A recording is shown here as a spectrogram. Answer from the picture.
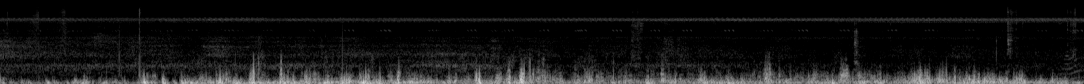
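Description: Wind buffeting the microphone in irregular gusts, a low rumble that rises and falls throughout. A faint, rapid insect chirping runs underneath in the middle of the stretch.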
